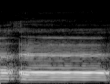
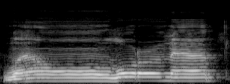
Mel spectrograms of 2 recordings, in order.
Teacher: وانظرنا وشوف التفخيم من الواو إلى النون لأن لديها همزة وصل، النون مع الظاء إخفاء بغنة مفخمة بحسبة مرتبة الظاء ثالثة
